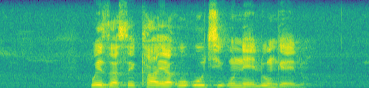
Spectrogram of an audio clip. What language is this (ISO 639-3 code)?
zul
